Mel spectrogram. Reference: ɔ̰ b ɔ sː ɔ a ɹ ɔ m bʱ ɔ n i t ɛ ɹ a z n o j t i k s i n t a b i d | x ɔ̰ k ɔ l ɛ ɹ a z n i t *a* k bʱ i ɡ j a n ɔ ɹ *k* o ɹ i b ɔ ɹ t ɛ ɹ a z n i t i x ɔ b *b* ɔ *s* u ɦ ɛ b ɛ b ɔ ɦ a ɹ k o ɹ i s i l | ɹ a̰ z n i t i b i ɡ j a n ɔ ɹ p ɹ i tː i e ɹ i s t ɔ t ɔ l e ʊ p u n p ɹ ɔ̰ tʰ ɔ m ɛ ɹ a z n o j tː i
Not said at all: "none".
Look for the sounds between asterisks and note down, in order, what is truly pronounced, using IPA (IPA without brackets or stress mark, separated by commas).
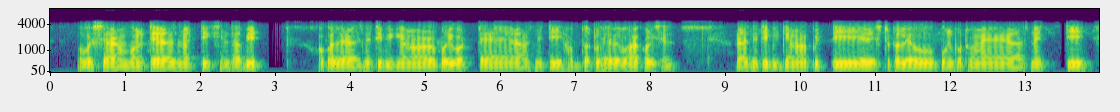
i, p, d, t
